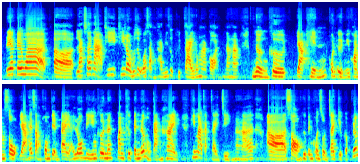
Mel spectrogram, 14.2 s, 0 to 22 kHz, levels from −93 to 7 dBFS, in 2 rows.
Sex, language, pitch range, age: female, Thai, 185-260 Hz, 20-39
